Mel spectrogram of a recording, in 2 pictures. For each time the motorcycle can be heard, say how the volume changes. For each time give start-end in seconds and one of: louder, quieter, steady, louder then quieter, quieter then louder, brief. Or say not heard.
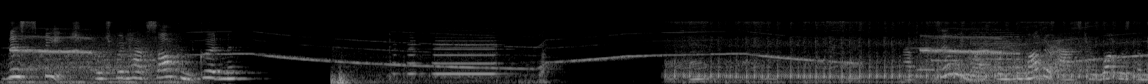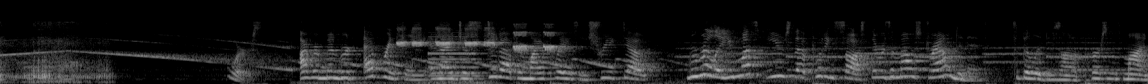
6.6-12.7 steady.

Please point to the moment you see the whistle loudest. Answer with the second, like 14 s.
16 s.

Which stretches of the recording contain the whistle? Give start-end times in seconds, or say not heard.
0.1-1.8, 9.2-10.9, 15.4-17.1.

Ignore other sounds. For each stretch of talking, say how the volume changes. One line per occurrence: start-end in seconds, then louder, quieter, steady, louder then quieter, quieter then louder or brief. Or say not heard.
0.0-2.4 brief
9.0-11.5 brief
13.8-22.9 steady.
